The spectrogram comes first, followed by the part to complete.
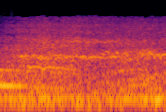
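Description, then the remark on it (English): A souped-up car, looking like Henri's and driven by the widow, speeds down from the house, roaring past with tires squealing in a sustained skid, loud, engine noise steady throughout the short burst with no voices. “Car coming down from the house. Yeah, at a good clip, too.”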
